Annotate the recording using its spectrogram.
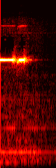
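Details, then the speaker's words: Dräger Evita XL mechanical ventilator switched on at its rear power switch: repeated high-pitched electronic start-up alarm beeps, expected before the machine's test mode is run. "the actual on switch is in the back so that it can't accidentally be turned off that would be terrible and when it starts out there's gonna be a lot of beeping it's"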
